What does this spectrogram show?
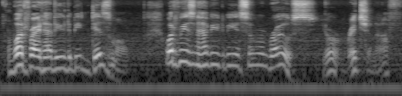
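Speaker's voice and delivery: high, loud, cheerful retort; gaily. A narrator's reading. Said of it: "the nephew gaily".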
